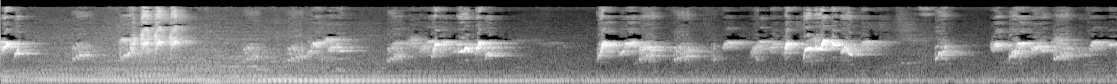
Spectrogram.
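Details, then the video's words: Song of a red-whiskered bulbul: chattering, slurred whistled phrases repeated in clusters over low background rumble. "chào mào hót hay"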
